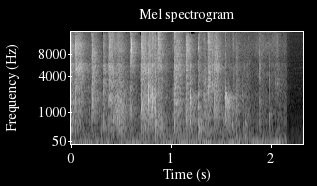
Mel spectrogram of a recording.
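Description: Audience members clap together in a dense, steady patter of many hands that holds at an even level, then stops abruptly just before the end.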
